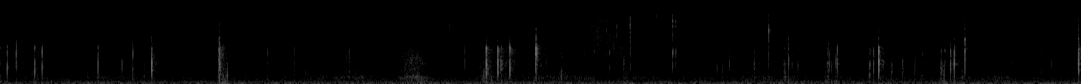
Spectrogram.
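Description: Long nails scratch and tap the teal cap of a small plastic pill bottle full of pills. Quiet, sharp, bright clicks and taps come irregularly over a soft, scratchy rustle, each tap dying away almost instantly. A steady low hum sits underneath.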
